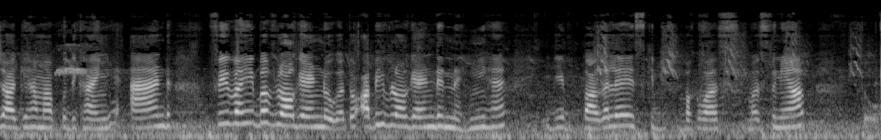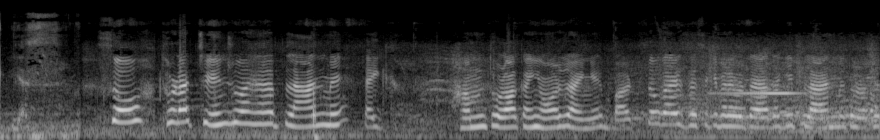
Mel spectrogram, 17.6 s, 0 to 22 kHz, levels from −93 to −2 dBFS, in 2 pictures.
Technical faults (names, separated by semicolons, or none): loudspeaker feedback squeal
